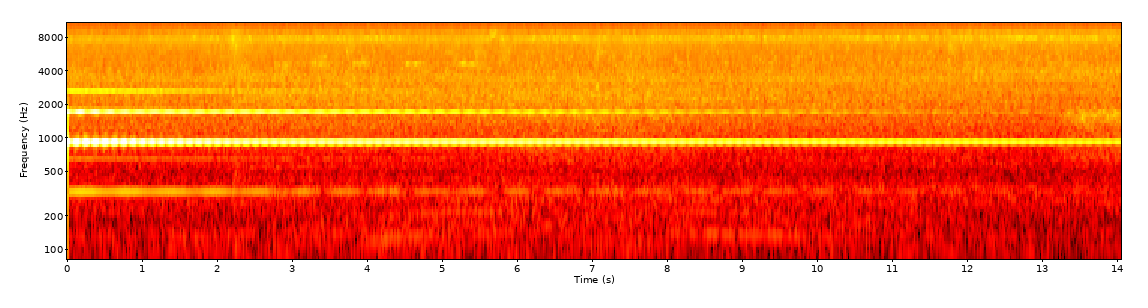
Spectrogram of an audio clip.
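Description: Hand-held metal singing bowl ringing on after being struck, several tones sounding at once with a quick even wavering pulse, fading slowly until it is barely audible by the end.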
